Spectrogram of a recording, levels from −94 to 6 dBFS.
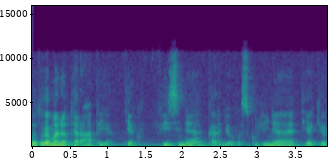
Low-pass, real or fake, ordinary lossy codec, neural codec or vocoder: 10.8 kHz; real; Opus, 64 kbps; none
